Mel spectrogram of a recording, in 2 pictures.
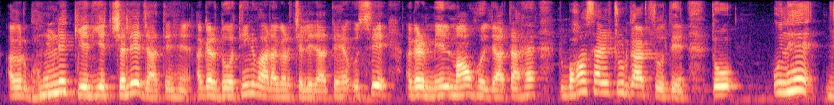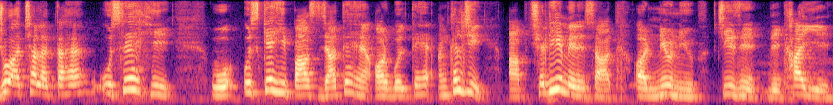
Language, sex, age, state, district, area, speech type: Urdu, male, 18-30, Bihar, Saharsa, rural, spontaneous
